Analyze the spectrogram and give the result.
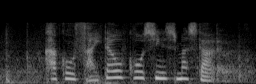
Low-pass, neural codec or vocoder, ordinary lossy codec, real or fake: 7.2 kHz; codec, 16 kHz, 1 kbps, X-Codec, HuBERT features, trained on LibriSpeech; none; fake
